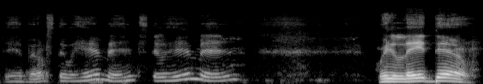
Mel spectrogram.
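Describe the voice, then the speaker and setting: A podcast host with a stuffy head cold leads a laid-back wrestling talk show, dropping "man" into nearly every line. His voice sits fairly high and sounds animated, and he speaks unhurriedly.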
